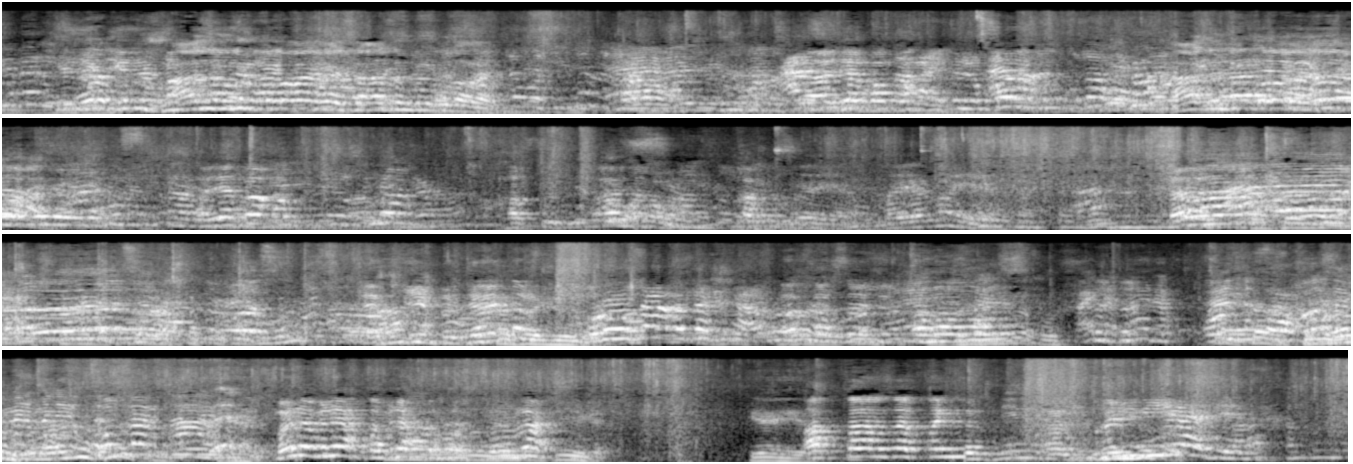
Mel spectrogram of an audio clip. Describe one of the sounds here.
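Several women talk and chatter close by, in a lively and overlapping way.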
